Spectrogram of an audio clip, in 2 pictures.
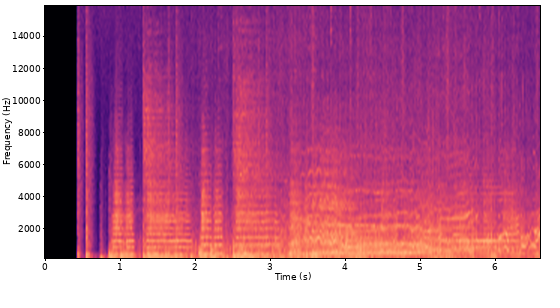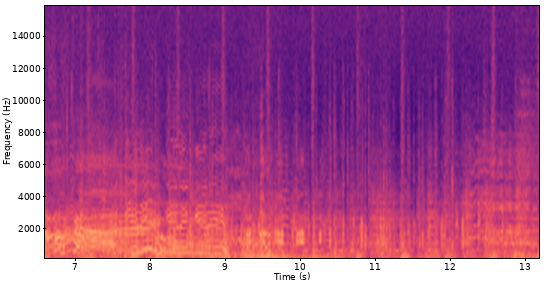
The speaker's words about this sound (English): Was that the king that drove his horse so hard against the steep uprising of the hill?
